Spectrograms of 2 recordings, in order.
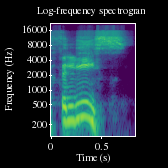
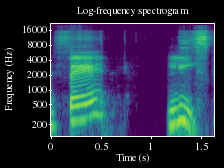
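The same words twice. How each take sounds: First: Said in the usual way. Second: "fe, lis" slowly split, pause before lis; "fe, lis" as two separate beats; syllable by syllable. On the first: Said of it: "lis yung mataas". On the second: Shown as a demonstration. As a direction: draw out "fe", pause, then finish on "lis". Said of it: "last syllable natin ay yung lis".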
